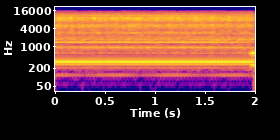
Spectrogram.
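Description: Dynex dual-head diaphragm vacuum pump running steadily with an even hum, working normally.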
